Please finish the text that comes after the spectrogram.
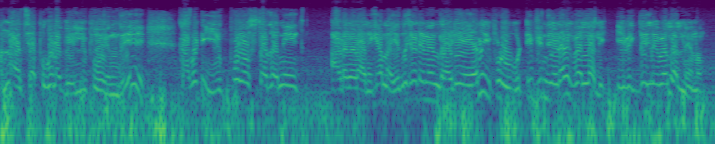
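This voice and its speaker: Noisy call recording, guy w telling a story really fast, explains stuff, repeats himself, acts out who said what. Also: high-pitched. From Kadapa, Andhra Pradesh, India. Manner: animated explaining, acts out reported dialogue, repeats phrases for emphasis. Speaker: pastor. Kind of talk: casual spoken storytelling.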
